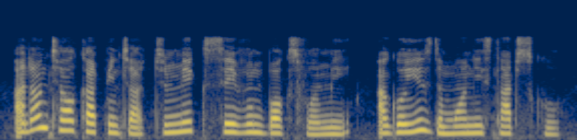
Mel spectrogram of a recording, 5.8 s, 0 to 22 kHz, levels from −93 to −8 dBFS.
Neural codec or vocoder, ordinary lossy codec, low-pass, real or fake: codec, 16 kHz, 16 kbps, FunCodec, trained on Chinese and English, 50 frames a second; none; 7.2 kHz; fake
